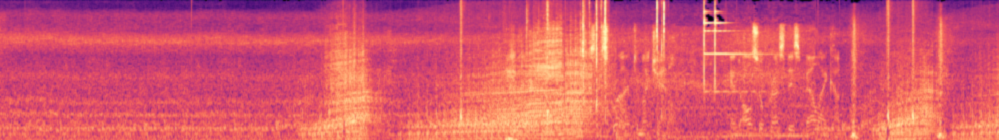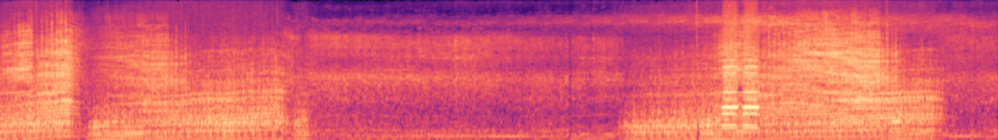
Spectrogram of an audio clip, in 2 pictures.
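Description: A car engine revs up and down as it accelerates.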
